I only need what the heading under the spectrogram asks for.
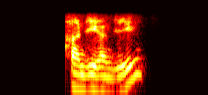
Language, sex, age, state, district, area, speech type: Punjabi, male, 45-60, Punjab, Mohali, urban, conversation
